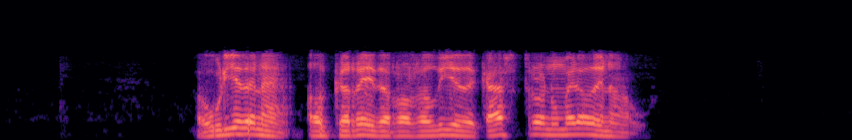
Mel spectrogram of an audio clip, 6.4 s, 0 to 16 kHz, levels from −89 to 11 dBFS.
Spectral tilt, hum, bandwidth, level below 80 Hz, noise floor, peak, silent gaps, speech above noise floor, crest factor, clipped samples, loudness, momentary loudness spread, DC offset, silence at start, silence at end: -10.5 dB/octave; none; 4.2 kHz; -58 dBFS; under -90 dBFS; -2 dBFS; none; over 74 dB; 18 dB; under 0.1%; -16 LUFS; 7 LU; under 0.1%; 1.5 s; 1.6 s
